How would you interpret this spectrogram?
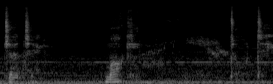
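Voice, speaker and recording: A man's voice: slow, in a whisper. A man hosting a let's play, narrating a visual novel aloud and adding his own asides.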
